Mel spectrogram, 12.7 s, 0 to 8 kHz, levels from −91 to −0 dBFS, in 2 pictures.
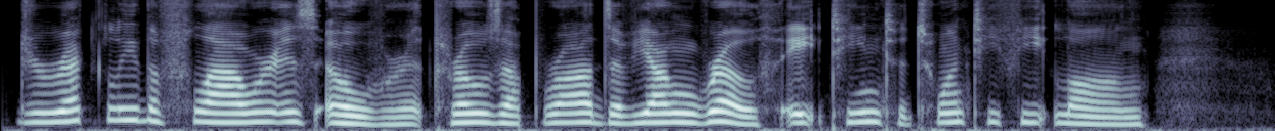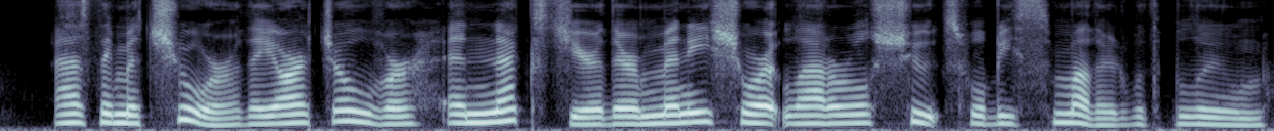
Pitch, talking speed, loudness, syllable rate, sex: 190 Hz, 170 wpm, -16 LUFS, 4.3 syllables/s, female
